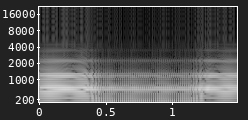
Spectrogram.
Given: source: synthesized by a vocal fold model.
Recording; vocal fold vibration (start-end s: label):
sustained vowel that changes in the middle
0.00-0.30 s: 137.5 Hz, open quotient 0.25
0.50-1.10 s: 69.2 Hz, open quotient 0.34
1.30-1.50 s: 137.5 Hz, open quotient 0.25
